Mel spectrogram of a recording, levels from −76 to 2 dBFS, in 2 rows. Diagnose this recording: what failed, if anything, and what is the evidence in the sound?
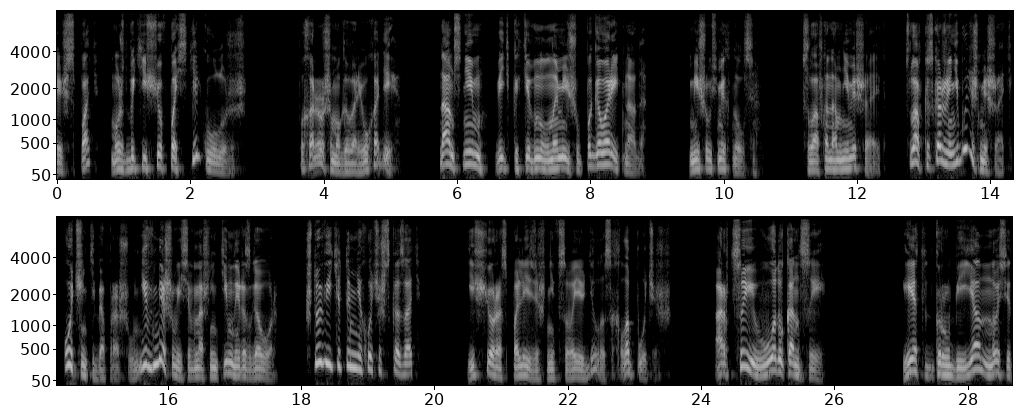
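Nothing failed; the speech shows no audible fault.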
